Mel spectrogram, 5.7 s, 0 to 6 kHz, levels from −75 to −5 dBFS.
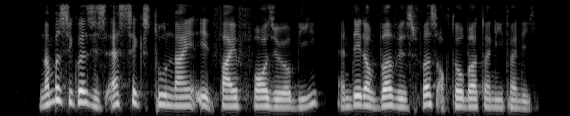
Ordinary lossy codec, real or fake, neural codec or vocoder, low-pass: none; fake; codec, 16 kHz, 4.8 kbps, FACodec; 5.4 kHz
